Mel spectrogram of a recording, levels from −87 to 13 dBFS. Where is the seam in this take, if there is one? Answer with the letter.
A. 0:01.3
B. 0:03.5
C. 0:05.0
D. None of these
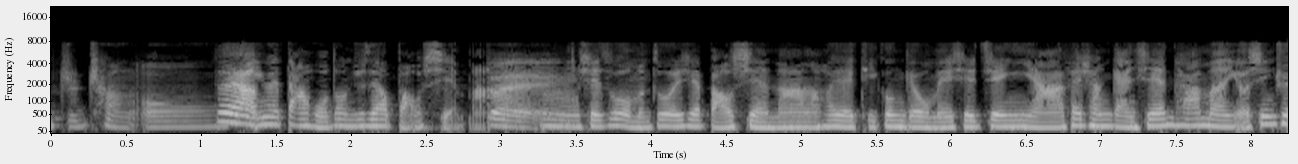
A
